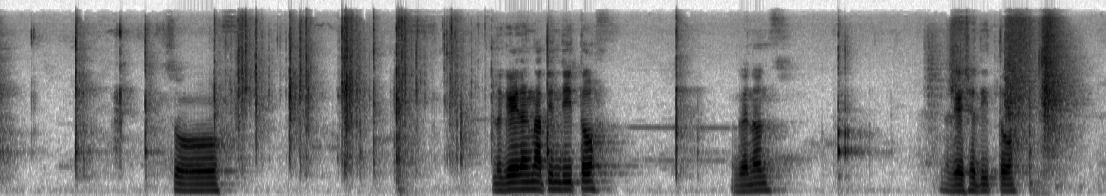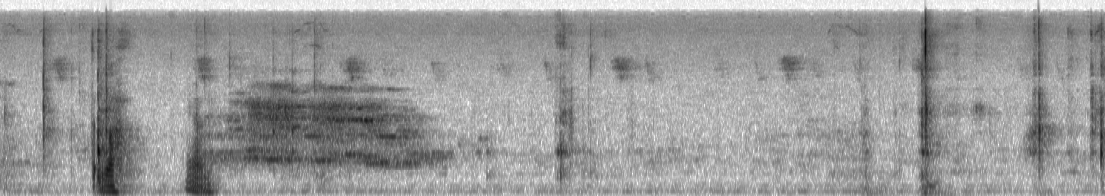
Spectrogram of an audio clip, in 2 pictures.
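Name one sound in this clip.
Plastic parts click and clack as they are fitted together.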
